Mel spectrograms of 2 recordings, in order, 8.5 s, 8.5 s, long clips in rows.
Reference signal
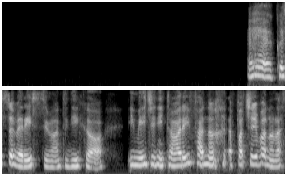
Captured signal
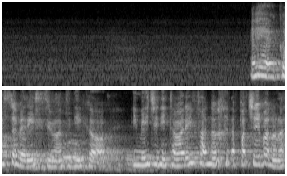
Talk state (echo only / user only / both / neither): both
